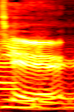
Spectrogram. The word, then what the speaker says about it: Petyr: His name is spelled P-E-T-Y-R. – Yeah. – It's the old school Peter.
